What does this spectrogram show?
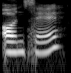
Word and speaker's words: Onse: please here is the onse islas zamboanga peninsula is becoming a known destination for beachgoers because of this emerging eco-cultural tourism destination known as the onsi islands pronounced as onse the onset is a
